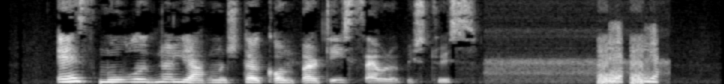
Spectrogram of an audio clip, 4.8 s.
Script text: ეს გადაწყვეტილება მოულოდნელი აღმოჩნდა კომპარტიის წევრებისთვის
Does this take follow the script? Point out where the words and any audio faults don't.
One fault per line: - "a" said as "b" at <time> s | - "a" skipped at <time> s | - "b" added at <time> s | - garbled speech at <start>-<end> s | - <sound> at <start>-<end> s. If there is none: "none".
- "გადაწყვეტილება" skipped at 0.6 s
- laugh at 4.0-4.4 s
